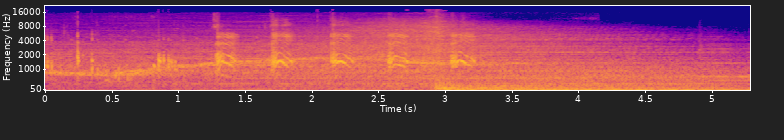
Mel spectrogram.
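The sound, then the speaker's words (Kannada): A crow caws harshly several times in an even, steady rhythm, each call loud and rasping. A low rumble rises beneath the last calls and continues after the cawing stops. “ಸ್ವಲ್ಪ ಮಟ್ಟಿಗೆ ಪ್ರತೀಕಾರ ಸಾಧಿಸಿಕೊಂಡ ಕಾಗೆ ಅಲ್ಲಿಂದ ಹಾರಿಹೋಯಿತು”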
